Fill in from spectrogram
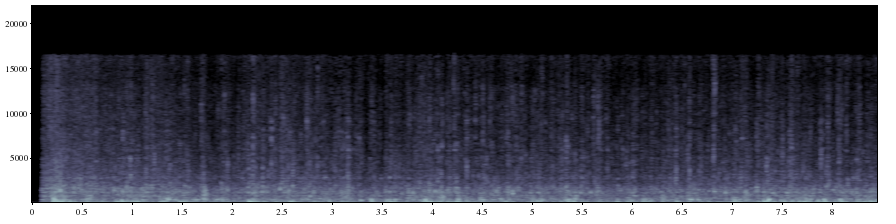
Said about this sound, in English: This is the water of a spring that gushes out of a crack in a cliff in Zion National Park, Utah. Water pouring out of sandstone into the swirling waters of the Virgin River, into a slot canyon with 2,000-foot-high walls.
